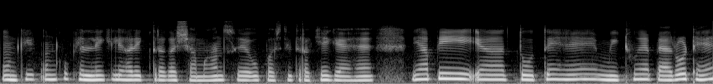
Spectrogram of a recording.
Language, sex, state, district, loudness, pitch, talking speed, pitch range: Hindi, female, Bihar, Vaishali, -13 LUFS, 215 Hz, 200 wpm, 200-230 Hz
